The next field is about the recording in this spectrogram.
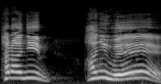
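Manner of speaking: high, loud, indignant complaining tone. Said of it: "이런 질문 많이 하잖아요".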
